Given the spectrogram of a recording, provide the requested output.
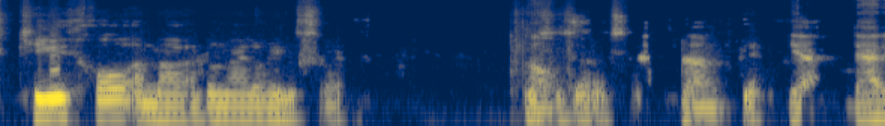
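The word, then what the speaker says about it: כה אמר: It's not ko'amal, it's cho'amal, because it's connected with a conjunctive accent, the munach. And so it's ki cho'amal Adonai Elohim Yisrael.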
